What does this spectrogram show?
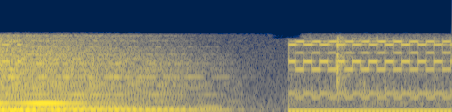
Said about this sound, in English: I've got a phone ringing that shouldn't be ringing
